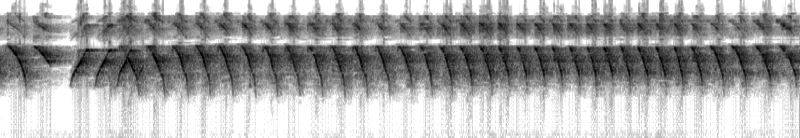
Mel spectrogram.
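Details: Canary singing a long rolling song: after a brief opening note, a steady, rapid series of high, sweeping repeated notes runs without pause.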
